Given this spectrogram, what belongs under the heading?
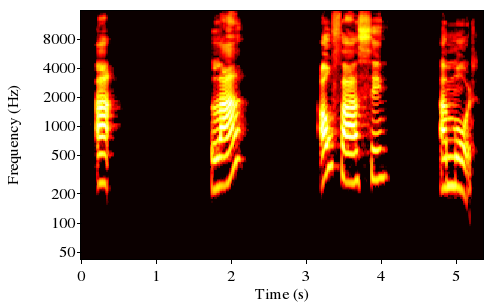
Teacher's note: this vowel sound is considered an open a sound because the jaw is low and the mouth is wide and open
